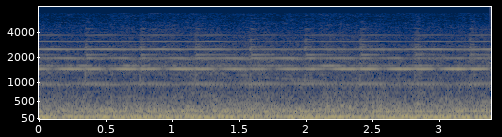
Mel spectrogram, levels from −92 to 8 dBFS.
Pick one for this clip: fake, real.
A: real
